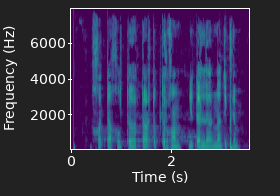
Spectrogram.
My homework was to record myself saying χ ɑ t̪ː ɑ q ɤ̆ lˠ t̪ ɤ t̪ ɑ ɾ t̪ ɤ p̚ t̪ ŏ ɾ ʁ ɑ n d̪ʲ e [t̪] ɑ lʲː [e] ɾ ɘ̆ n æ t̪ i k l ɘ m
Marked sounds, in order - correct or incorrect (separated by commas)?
correct, incorrect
